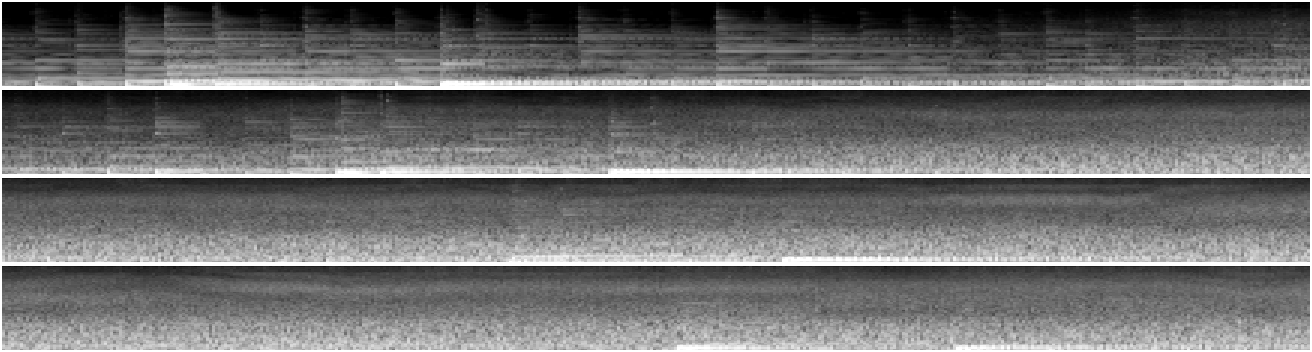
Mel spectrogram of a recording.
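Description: A Wisconsin waterfall in spring roars as a steady, broad rush of falling water, with music playing over it during the opening seconds.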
